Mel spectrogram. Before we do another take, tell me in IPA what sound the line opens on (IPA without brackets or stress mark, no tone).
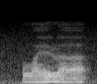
lˠ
